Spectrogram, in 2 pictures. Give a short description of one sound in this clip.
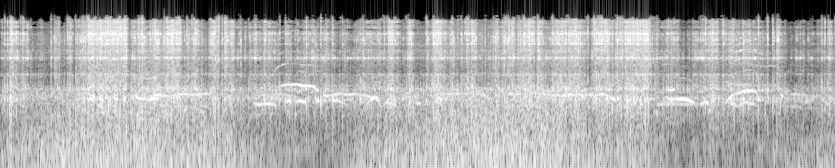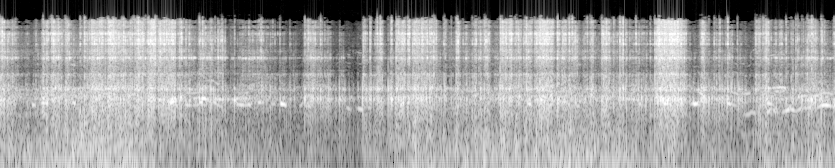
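Wind roars loudly past a microphone on a fast-moving ride.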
